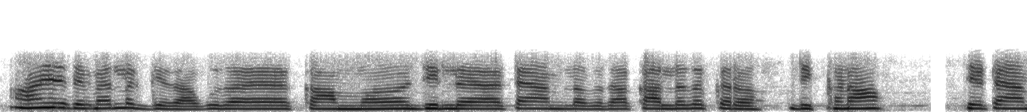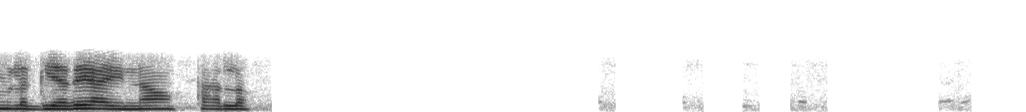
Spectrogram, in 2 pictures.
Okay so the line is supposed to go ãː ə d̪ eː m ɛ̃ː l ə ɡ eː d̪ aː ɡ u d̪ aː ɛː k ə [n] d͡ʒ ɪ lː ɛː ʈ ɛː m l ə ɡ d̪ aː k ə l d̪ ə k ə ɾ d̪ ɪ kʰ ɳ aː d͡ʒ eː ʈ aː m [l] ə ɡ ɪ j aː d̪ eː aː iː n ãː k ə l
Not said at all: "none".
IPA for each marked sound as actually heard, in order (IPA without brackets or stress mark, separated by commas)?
m, l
